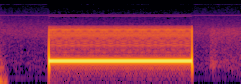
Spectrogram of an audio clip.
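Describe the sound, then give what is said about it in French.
A single long telephone ringing tone, a steady, clear electronic beep lasting about a second and a half, heard alone with silence around it, as a phone call is placed to a guest. “et je vous propose qu'on l'appelle tout de suite pour qu'il nous livre son témoignage.”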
